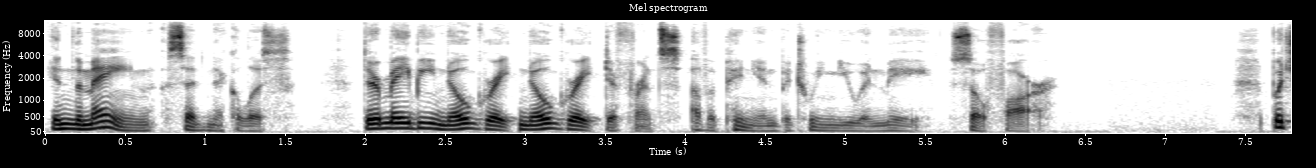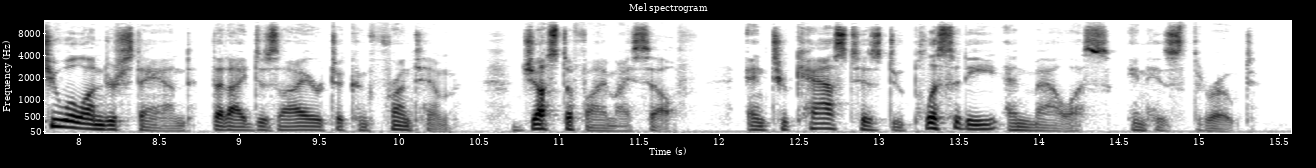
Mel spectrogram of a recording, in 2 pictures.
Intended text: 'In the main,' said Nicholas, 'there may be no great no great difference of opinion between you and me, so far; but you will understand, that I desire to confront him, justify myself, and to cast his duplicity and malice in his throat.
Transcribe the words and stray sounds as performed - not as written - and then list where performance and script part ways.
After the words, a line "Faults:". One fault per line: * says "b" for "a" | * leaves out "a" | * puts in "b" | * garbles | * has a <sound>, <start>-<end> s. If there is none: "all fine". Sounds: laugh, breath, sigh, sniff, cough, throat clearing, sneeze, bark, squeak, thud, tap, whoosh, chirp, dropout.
'In the main,' said Nicholas, 'there may be no great no great difference of opinion between you and me, so far; but you will understand, that I desire to confront him, justify myself, and to cast his duplicity and malice in his throat.
Faults:
all fine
